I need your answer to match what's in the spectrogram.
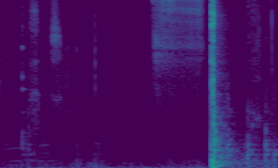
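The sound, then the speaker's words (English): A fizzy tonic drink being opened: a brief rush of hissing gas ends in a sharp, loud snap, followed by a short fizzing tail. Faint murmured voices come before it. “Ooh, are we going in with the fizz?”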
